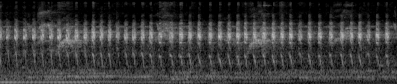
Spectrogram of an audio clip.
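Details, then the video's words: A collared kingfisher, described as calling tirelessly all day, gives a dense run of clipped high notes at a brisk, even pace, with a low droning hum at the start. "Tengkek buto seharian bunyi tidak berhenti"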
